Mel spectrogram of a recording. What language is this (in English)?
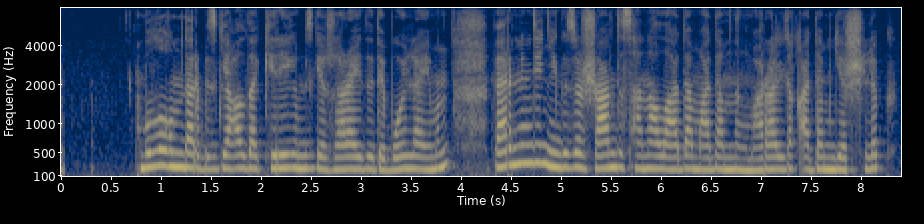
Kazakh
